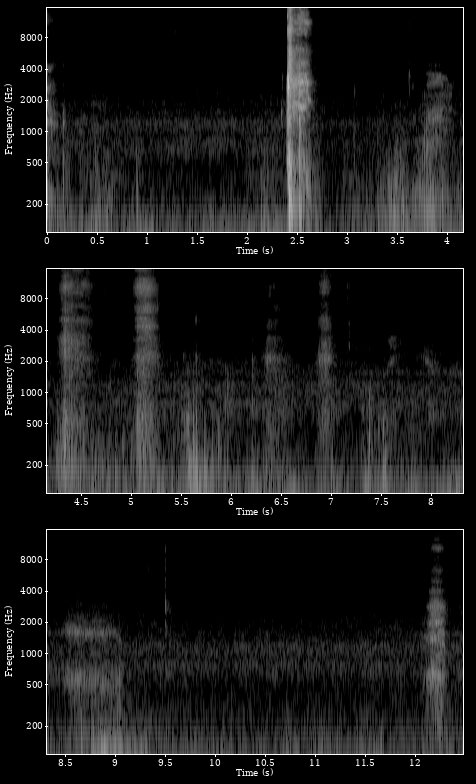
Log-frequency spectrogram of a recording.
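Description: One loud, sharp sneeze, followed by softer sniffs and breathy noises in a quiet room.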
